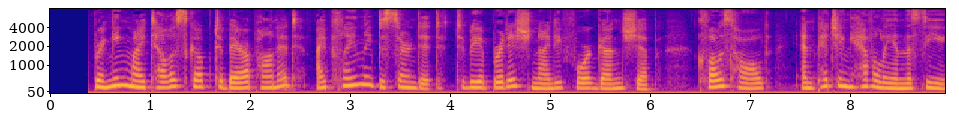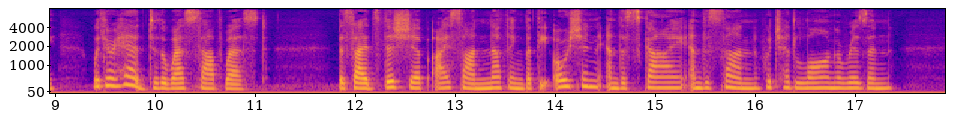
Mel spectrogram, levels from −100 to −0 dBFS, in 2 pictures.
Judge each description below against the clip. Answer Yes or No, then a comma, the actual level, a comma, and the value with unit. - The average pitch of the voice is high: Yes, high, 195 Hz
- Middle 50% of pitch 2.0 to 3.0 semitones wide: No, average, 3.8 semitones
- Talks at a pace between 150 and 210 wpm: Yes, average, 175 wpm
